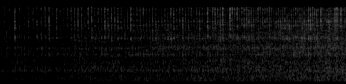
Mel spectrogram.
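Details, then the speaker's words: Campagnolo 11-speed bicycle drivetrain in a cross-chained gear: a fast, uneven, high-pitched rattling buzz of about four ticks a second. The chain catches and skips on the cog despite trying several lubricants, and vibration is felt through the crank. "what is the oily chain going to do when it's actually popping you know off of those uh see that one it gets held and pops"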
